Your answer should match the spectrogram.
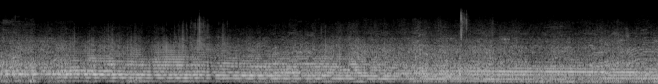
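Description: Propeller engines of a formation of small aerobatic planes passing overhead, a steady drone whose pitch slides slowly downward as they go by.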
